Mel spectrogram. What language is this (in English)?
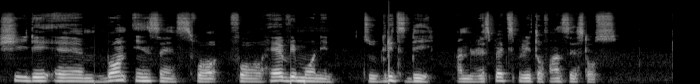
Nigerian Pidgin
